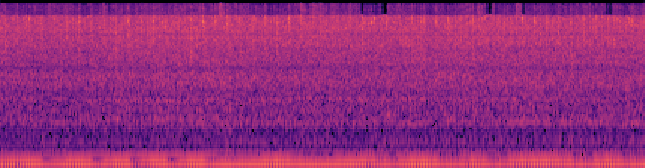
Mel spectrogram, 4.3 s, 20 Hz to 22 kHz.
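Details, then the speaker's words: 2013 Honda CB1100 inline four with newly installed Wyvern 4-into-4 exhaust: deep, loud, even exhaust note with steady low drone, no knocks or misses, louder than before; normal running. "The bike runs good. I'm going to start it up right now. It's a lot louder than it was before."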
